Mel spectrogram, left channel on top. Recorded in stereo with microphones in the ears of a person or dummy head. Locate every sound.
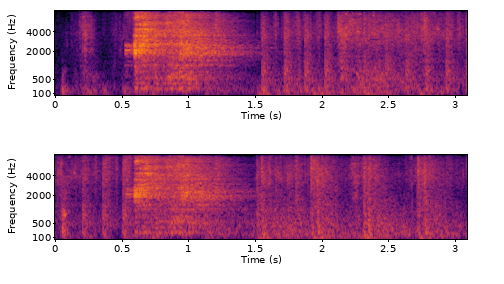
0.5 s crushing: 20° left (ahead or behind), 0.6 m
